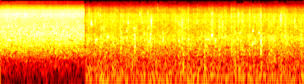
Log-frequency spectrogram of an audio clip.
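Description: Steady rain ambience from the visual novel If My Heart Had Wings, a dense hiss of falling water that shifts abruptly into a softer, patterin' wash with scattered drop ticks, continuous throughout and without voices.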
